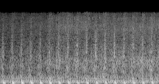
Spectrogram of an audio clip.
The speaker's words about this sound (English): Oh, helicopter. Do that again, sorry. Who is that coming out of the helicopter? Who is that coming out of the helicopter?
